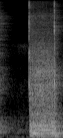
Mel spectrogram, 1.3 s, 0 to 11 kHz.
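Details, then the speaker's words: BTX classic 120 V drapery motor 101 4045 with mechanical limits, being paired to a one-channel remote by pressing open and close together: a quick half-second whirr with a click at each end as the motor jogs once, confirming pairing. "As you can see the motor jog. So we already pair and because we follow those uh those dots on the track all the limits should be set."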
